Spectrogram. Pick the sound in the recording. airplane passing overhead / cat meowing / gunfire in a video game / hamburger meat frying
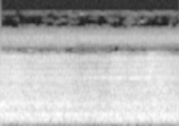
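airplane passing overhead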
